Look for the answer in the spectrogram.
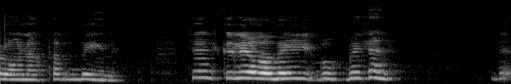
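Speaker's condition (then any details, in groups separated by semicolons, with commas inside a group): Dyskinetic cerebral palsy; dyskinetic form, severe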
